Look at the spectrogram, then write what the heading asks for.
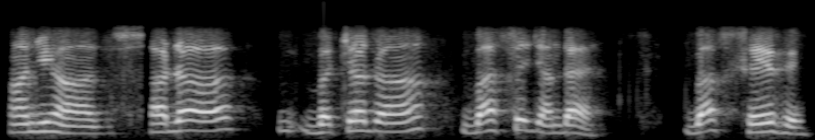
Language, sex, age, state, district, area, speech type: Punjabi, male, 60+, Punjab, Fazilka, rural, conversation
